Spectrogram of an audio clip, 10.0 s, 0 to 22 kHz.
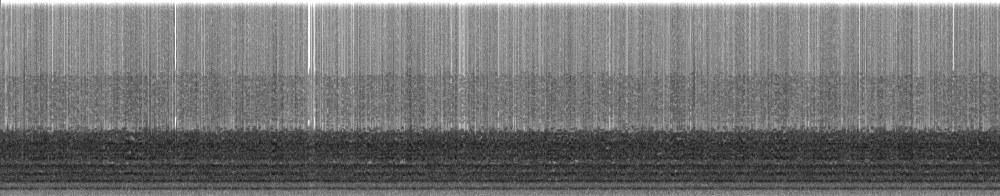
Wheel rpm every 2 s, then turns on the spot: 230, 230, 240, 230, 230.
none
